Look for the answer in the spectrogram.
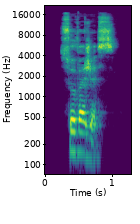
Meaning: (adjective) feminine singular of sauvage; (noun) female equivalent of sauvage
- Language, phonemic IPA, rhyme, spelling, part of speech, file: French, /so.va.ʒɛs/, -ɛs, sauvagesse, adjective / noun, LL-Q150 (fra)-sauvagesse.wav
